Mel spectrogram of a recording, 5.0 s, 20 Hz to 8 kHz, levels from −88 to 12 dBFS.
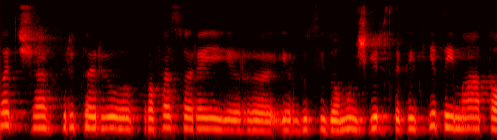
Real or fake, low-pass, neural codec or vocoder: real; 7.2 kHz; none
